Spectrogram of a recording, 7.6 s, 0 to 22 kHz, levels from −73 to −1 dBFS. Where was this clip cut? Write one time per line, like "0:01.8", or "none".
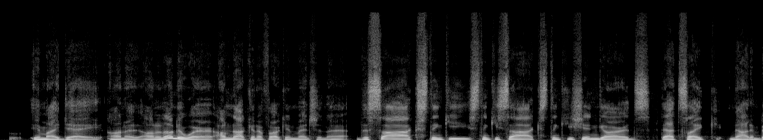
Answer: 0:03.5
